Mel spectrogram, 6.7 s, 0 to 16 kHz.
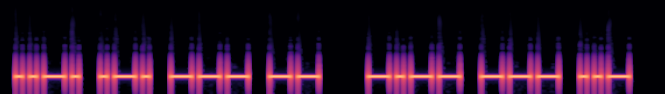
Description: Morse code, heard as a keyed tone, about 17 wpm, 700 Hz. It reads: FROM YOU
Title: Common QSO Phrases 17wpm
